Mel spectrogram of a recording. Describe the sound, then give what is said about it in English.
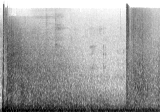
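A loud cannon blast from a video game opens with a sharp crack and rolls into a long, rumbling boom, followed by a second burst near the end, with no one speaking. “I dodged the cannon though!”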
